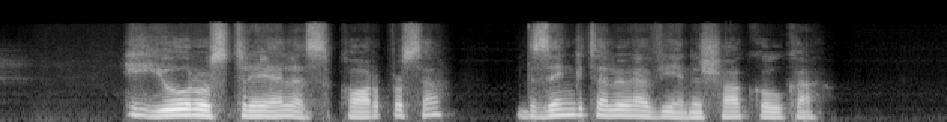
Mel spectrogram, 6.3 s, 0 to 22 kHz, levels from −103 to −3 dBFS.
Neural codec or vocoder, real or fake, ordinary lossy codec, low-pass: codec, 16 kHz in and 24 kHz out, 0.6 kbps, FocalCodec, streaming, 4096 codes; fake; AAC, 48 kbps; 10.8 kHz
